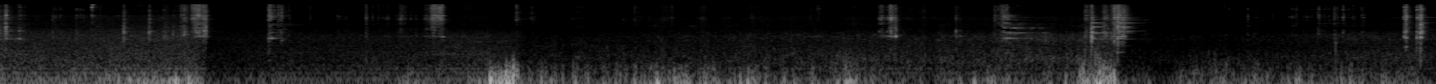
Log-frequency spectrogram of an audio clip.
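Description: Metal stove parts clink and scrape together.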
